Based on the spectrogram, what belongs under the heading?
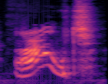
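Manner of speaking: sudden pained yelp; scream of pain. A narrator's reading. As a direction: pig yelping as the rat bites. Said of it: "he screamed".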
